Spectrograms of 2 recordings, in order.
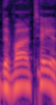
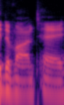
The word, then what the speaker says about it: DeVonta: or veteran ride receiver devonta smith would have had a one of the most like that would have been a career season for for devante smith his name is devonta devonta i say devante i'm not sure i'm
